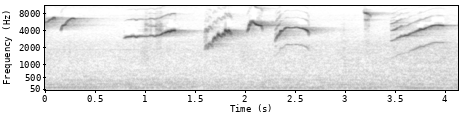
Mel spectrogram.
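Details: Oriental white-eye in 'nagen ngecrok' style delivers slower, fuller whistled phrases borrowed from the white-rumped shama. The notes are slurred and rising, lower in pitch, with short gaps between them.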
